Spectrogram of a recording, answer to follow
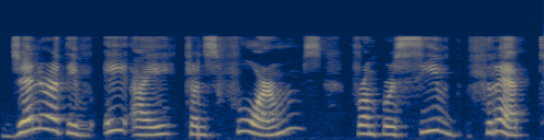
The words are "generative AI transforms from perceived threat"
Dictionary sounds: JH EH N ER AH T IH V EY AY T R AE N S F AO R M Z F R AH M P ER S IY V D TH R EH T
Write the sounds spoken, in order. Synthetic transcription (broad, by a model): JH EH N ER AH T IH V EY AY T R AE N S F AO R M S F R AH M P ER S IY V D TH R EH T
